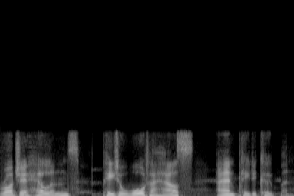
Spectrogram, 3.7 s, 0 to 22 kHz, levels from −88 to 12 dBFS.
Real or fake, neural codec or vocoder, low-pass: fake; codec, 16 kHz, 0.8 kbps, ZipCodec; 7.2 kHz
